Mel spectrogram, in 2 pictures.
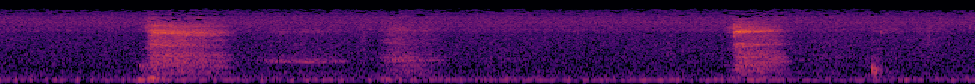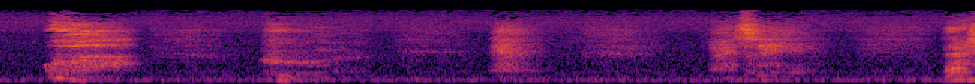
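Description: A man breathes heavily and exhales while stretching, close by.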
